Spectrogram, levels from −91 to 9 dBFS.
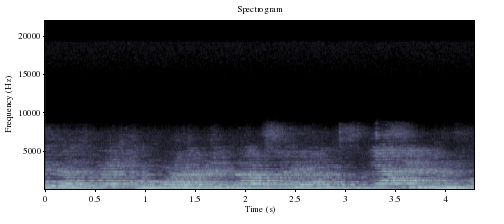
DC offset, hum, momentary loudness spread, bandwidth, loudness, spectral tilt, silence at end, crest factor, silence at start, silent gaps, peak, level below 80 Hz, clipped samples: under 0.1%; none; 4 LU; 8.8 kHz; -25 LUFS; -7 dB/octave; 0 s; 14 dB; 0 s; none; -12 dBFS; -54 dBFS; under 0.1%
